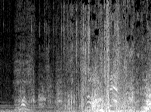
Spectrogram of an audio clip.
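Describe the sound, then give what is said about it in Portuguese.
A dog in a video game barks a few times amid dense, noisy background sound, the barks mixed into a busy, continuous din that grows louder toward the end. “Mata o cachorro não.”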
